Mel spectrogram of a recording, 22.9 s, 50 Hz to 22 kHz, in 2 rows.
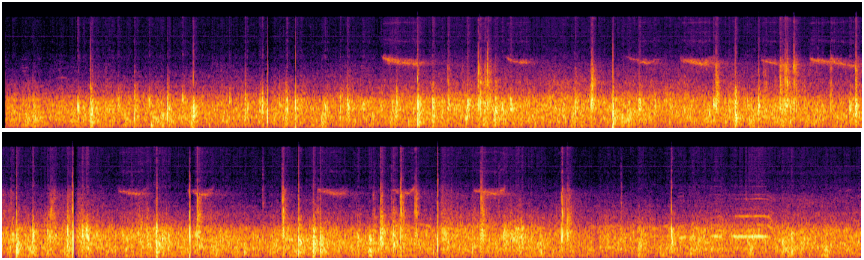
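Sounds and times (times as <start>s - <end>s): crowd clapping: 7.8s - 12.3s
short falling whistles: 8.4s - 9.5s.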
